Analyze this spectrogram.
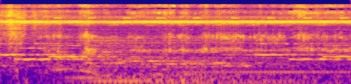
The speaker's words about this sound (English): The odd little gourds started purring. The sound made my guts lurch.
